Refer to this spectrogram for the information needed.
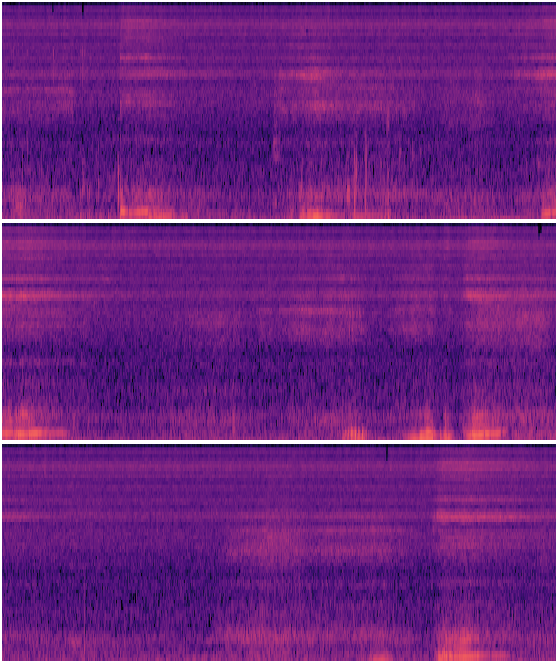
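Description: Soft, irregular snoring breaths with quiet rumbling snorts every few seconds over steady room hiss, from a sleeping pet.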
